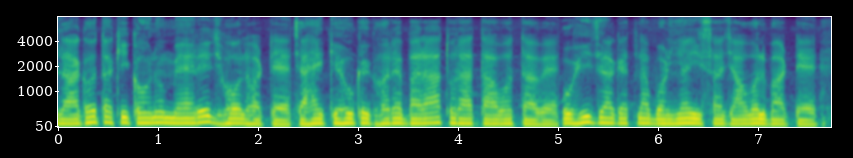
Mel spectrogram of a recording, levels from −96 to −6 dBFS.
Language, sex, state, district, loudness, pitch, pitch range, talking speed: Bhojpuri, male, Bihar, Gopalganj, -13 LUFS, 125 Hz, 120-135 Hz, 155 wpm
